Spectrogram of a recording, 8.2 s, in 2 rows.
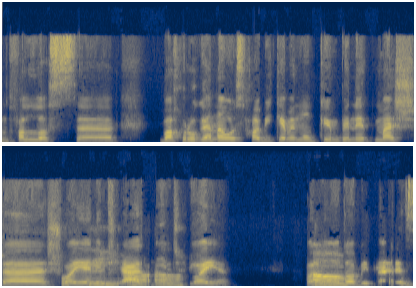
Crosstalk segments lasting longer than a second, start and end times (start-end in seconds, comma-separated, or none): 4.7-6.0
